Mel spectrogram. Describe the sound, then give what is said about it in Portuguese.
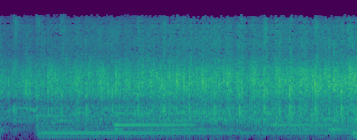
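An audience breaks into sustained applause for God, in the name of Jesus, dense crackling clapping that holds steady and fairly loud throughout, with a low sustained hum of instruments or organ underneath. “Então aplauda ele por isso aí, em nome de Jesus.”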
